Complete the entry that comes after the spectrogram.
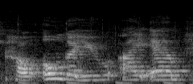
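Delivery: ordinary talk, nothing marked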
